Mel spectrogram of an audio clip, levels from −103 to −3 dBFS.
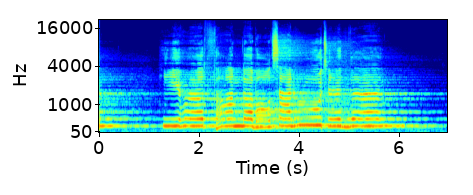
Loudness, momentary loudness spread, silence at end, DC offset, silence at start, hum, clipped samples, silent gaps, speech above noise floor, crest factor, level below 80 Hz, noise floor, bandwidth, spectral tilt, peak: -28 LUFS; 20 LU; 0.25 s; under 0.1%; 0 s; none; under 0.1%; none; 24 dB; 14 dB; -68 dBFS; -52 dBFS; 15.5 kHz; -4.5 dB/octave; -16 dBFS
